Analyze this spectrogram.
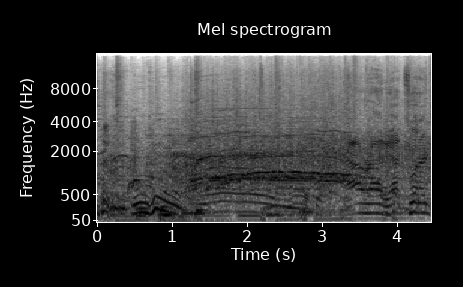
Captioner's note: cheers and applause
